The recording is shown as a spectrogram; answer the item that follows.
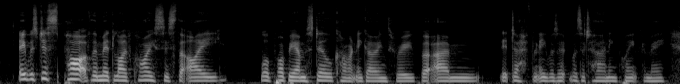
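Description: Very fast speech in a British accent, in a very clean recording with a silent background. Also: woman, fairly low pitch for a woman, ordinary pitch variation. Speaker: comedian. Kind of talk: casual chat interview. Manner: sarcastic-sounding tone.

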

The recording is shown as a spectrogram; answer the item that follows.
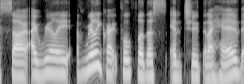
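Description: A woman with a New Zealand accent, fairly low in pitch with ordinary pitch variation, at a moderate pace, against a quiet background with a dry, close sound and no echo. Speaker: self-worth coach. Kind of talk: casual interview chat.

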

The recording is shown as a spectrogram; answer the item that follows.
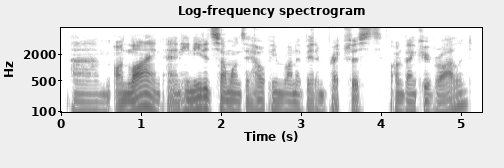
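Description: A man speaks at a moderate pace with a very deep, low pitch in a dark, mellow, somewhat breathy tone. The sound is dry and close, with no echo. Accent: Australian. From Melbourne, Australia. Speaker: podcast host. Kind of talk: casual interview conversation.

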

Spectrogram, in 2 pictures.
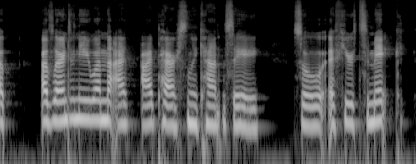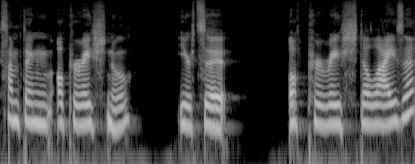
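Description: A woman with a Scottish accent speaks at medium pitch with fairly even intonation, the sound dry and close with no echo. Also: moderate pace, very clean recording, silent background. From Scotland. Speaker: head of data science. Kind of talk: casual interview chat.

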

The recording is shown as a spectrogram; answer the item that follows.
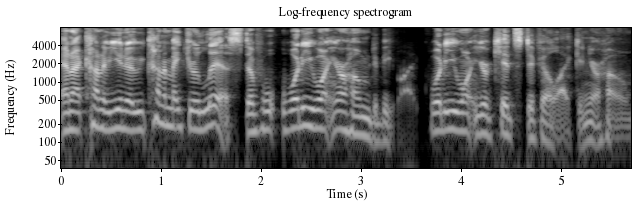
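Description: The speaker rushes along at a very fast pace with hardly any pauses, lively intonation and vocal fry. The recording is very clean, with a silent background. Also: woman, very deep, low pitch for a woman. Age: 60s. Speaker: host's mother. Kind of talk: casual chat.

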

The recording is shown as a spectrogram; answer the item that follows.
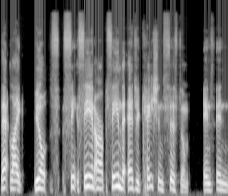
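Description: A man with an American accent uses a normal speaking voice, fairly high in pitch with ordinary pitch variation. The recording is very clean and dry, close-sounding with a silent background and no echo. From Chicago South Side, US. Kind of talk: interview.

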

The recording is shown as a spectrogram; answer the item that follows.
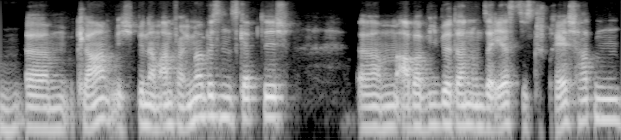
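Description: Against a quiet background, a man with a medium pitch speaks with ordinary pitch variation. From Saarland, Germany. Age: 30s. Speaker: personal trainer. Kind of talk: interview. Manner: hesitant, many fillers.

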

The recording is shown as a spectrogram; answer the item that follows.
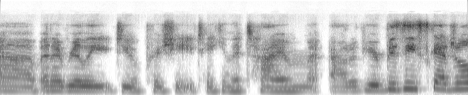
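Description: A woman speaks in an American accent at a medium pitch. Hers is an unremarkable speaking voice with ordinary pitch variation. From US Southwest, New Mexico. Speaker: podcast host. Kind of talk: interview.

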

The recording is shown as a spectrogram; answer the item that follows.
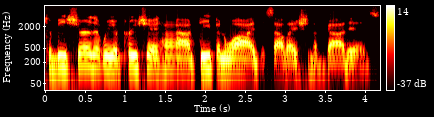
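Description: Speaking with an American accent, a man with an ordinary speaking voice keeps a moderate pace and ordinary pitch variation. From US South. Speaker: theology professor. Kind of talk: interview, theological discussion.

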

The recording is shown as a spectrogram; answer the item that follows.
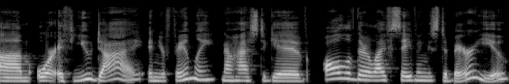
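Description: A woman with an American accent speaks in a plain, everyday voice at medium pitch and a moderate pace. Her intonation is lively, and the recording is very clean with a silent background. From Blue Ridge Mountains, Virginia/West Virginia border. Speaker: podcast host, practicing witch. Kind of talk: casual chat.

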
